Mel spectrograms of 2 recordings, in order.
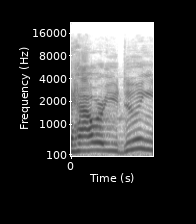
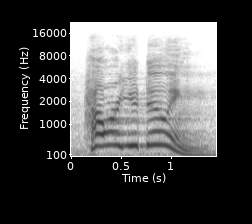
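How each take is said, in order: First: Said in the usual way. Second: Higher, slow, sing-song how are you; mock innocent greeting. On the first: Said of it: "So they say". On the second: A passerby casually asking how you are, mock innocent. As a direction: ask it like an overly sweet casual question. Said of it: "that oh so innocent question".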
